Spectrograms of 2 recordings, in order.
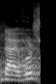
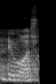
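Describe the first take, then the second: First: The first syllable sounds like 'die'. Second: The first syllable sounds like 'dih'. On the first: The speaker calls it wrong. "डाइवोर्स मत बोलेगा" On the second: The speaker calls it right. "डिवोर्स बोलेगा"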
